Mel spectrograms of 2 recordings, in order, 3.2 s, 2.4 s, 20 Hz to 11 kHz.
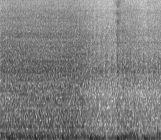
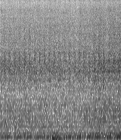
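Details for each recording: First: Freshly built 440 Magnum V8 with new roller rockers and roller lifters, first start, good oil pressure: brisk even idle after throttle blip, sharp responsive pickup, no standout knocks or ticks; healthy, though valves may need readjusting on one or two. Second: 440 Magnum V8, first start with new roller rockers and roller lifters: lumpy idle with a light, quick ticking on top. Valve lash on one or two valves likely needs readjusting; suspected, not confirmed.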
